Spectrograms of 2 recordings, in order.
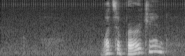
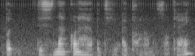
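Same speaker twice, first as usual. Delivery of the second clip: reassuring; 7 semitones lower, 8 dB quieter, faster than usual. Acted. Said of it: "comforting pretend crying child".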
